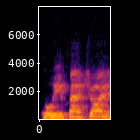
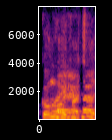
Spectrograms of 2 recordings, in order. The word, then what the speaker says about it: Gong Hei Fat Choi: Ko Hei Fat Choi, is that right? Ko Hei Fat Gong Choi. Hei Fat Choi. Gong Hei Fat Choi to you as well.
